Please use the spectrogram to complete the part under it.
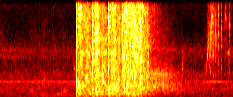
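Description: A pistol fires a burst of shots.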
